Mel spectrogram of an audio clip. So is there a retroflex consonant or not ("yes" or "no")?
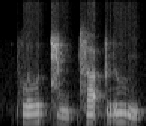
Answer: no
